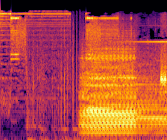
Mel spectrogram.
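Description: Short electronic sound-logo jingle with bright, bell-like chiming tones; a fuller, richer tone comes in about halfway through.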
